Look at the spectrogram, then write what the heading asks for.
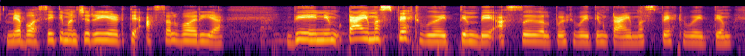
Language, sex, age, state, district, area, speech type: Kashmiri, female, 30-45, Jammu and Kashmir, Srinagar, urban, spontaneous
